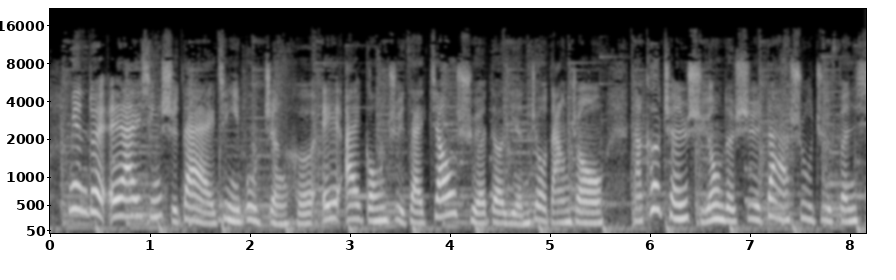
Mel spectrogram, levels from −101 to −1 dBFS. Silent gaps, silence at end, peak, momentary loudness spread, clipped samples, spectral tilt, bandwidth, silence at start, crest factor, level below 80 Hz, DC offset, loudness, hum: none; 0 s; -6 dBFS; 6 LU; under 0.1%; -4 dB/octave; 15 kHz; 0 s; 16 dB; -44 dBFS; under 0.1%; -23 LUFS; none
